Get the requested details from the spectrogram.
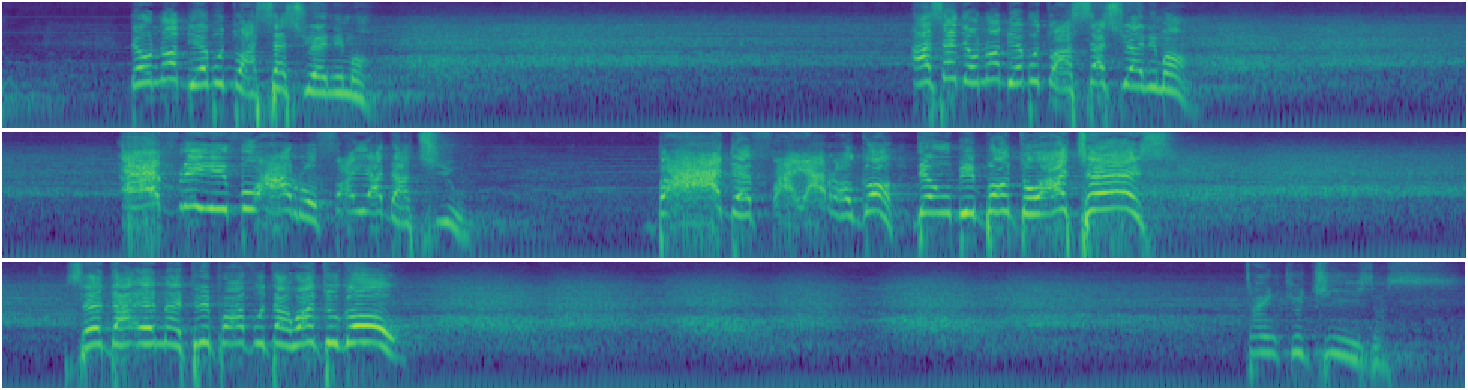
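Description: A man preaches loudly and with passion through a microphone, in short shouted bursts.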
